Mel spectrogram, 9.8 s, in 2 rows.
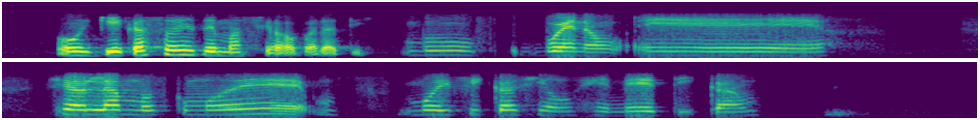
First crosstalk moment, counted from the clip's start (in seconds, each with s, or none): none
